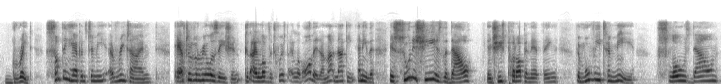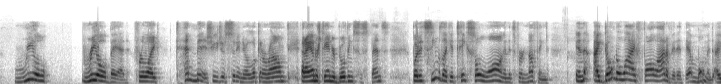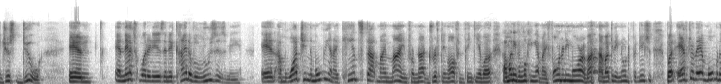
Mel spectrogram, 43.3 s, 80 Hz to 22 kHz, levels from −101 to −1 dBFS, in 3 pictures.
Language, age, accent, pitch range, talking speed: English, 40-59, American, 200-255 Hz, 195 wpm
